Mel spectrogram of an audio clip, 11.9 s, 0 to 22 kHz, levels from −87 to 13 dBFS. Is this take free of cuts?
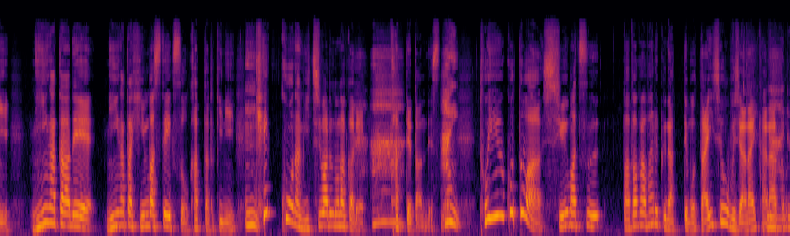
yes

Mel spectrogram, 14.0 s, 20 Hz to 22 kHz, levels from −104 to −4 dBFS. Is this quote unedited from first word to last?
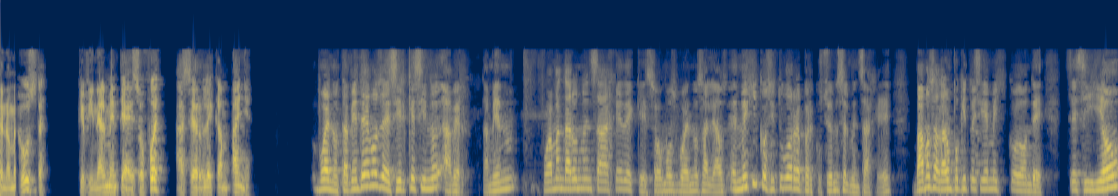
no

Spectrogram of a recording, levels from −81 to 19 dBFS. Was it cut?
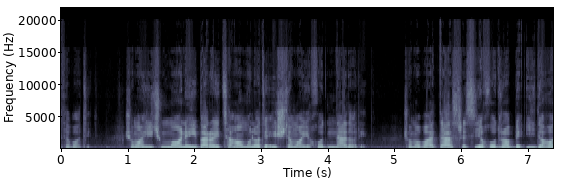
no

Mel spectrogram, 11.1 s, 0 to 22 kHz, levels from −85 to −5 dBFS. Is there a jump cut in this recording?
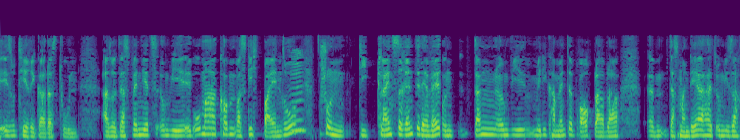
yes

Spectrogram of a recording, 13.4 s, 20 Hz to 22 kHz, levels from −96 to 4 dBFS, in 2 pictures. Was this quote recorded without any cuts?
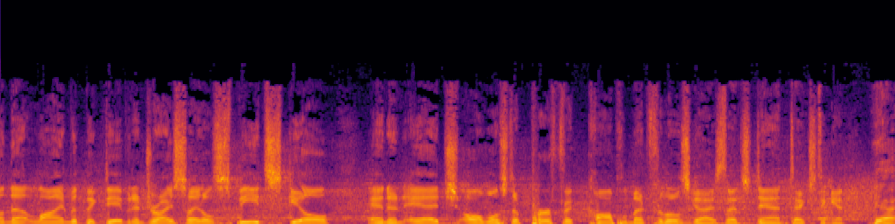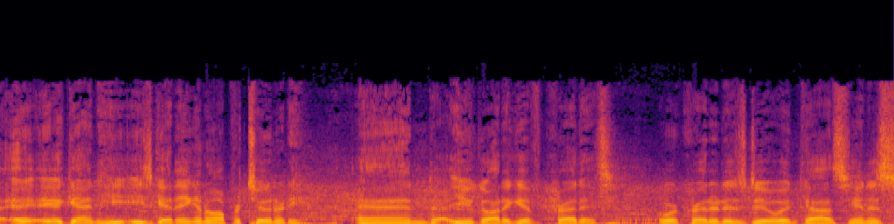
yes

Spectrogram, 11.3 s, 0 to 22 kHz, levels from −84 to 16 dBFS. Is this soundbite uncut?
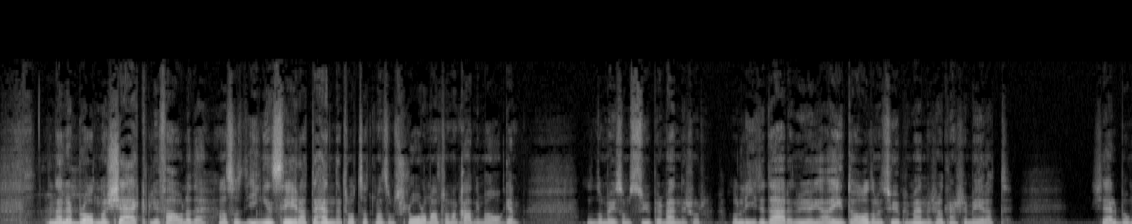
no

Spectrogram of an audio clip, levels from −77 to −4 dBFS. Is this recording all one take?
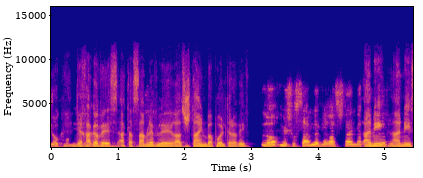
no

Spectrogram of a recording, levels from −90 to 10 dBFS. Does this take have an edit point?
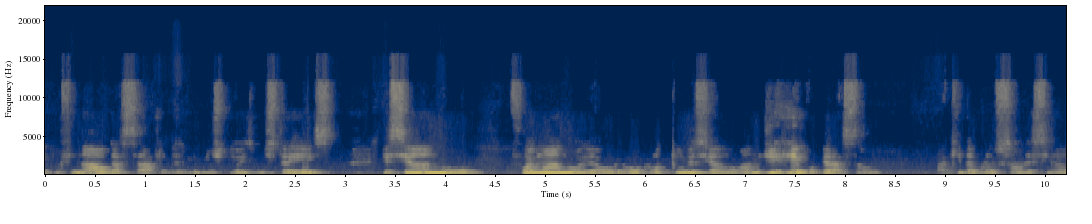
no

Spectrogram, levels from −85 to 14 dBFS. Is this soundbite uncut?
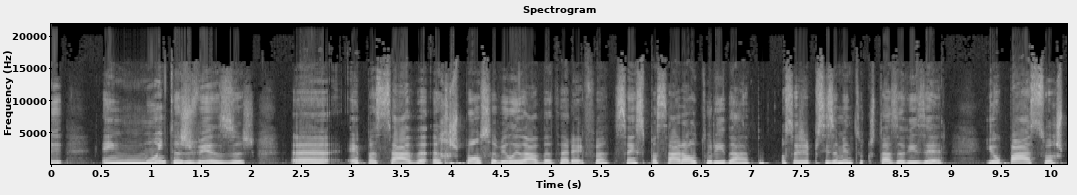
yes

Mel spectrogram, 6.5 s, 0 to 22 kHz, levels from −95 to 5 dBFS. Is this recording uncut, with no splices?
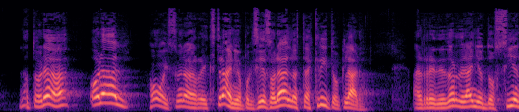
yes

